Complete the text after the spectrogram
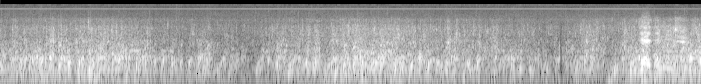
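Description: Water rushes and splashes against a boat.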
